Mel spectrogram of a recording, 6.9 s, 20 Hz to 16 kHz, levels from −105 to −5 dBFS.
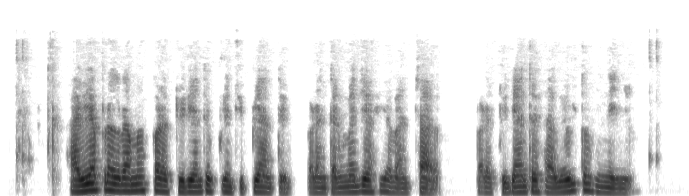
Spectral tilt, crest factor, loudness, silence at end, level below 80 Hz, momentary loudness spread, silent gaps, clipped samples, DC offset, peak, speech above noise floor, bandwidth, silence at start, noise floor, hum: -11.5 dB/octave; 18 dB; -26 LUFS; 0.6 s; -52 dBFS; 11 LU; none; under 0.1%; under 0.1%; -8 dBFS; 28 dB; 4.4 kHz; 0.7 s; -53 dBFS; none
